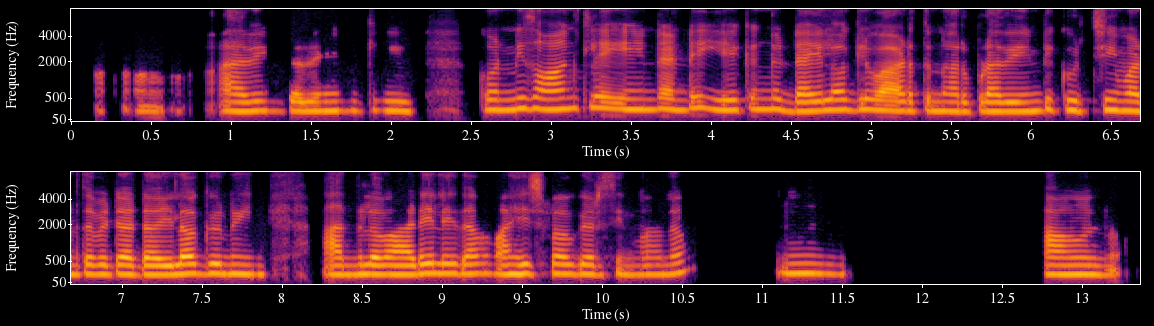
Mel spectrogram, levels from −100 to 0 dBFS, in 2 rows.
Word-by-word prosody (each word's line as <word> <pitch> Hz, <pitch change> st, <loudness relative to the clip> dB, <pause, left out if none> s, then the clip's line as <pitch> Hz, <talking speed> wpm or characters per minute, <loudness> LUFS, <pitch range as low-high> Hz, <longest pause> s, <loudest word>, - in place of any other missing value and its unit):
ఆ! -, -, -13 dB, 0.2 s
ఆ! -, -, -6 dB, 0.5 s
అది 200 Hz, 0 st, +1 dB
ఇంక 205 Hz, 0 st, -14 dB
దేనికి 210 Hz, +1 st, -4 dB, 0.6 s
కొన్ని, 235 Hz, +2 st, 0 dB
సాంగ్స్‌లో 255 Hz, +3 st, 0 dB, 0.2 s
ఏంటంటే, 240 Hz, +1 st, -2 dB, 0.2 s
ఏకంగా 240 Hz, +1 st, -3 dB
డైలాగులు 230 Hz, +3 st, +1 dB
వాడుతున్నారు. 205 Hz, -1 st, 0 dB
ఇప్పుడు 205 Hz, +1 st, +1 dB
అదేంటి 200 Hz, +3 st, 0 dB
కుర్చీ 220 Hz, +1 st, -1 dB
మడత 205 Hz, 0 st, +1 dB
బెట్టి 205 Hz, +1 st, +3 dB
ఆ -, -, +2 dB
డైలాగుని, 210 Hz, +2 st, +4 dB, 0.6 s
అందులో 200 Hz, +1 st, +3 dB
వాడేయి 200 Hz, +3 st, +4 dB
లేదా, 215 Hz, -1 st, +2 dB
'మహేష్ 205 Hz, +1 st, +2 dB
బాబు' 210 Hz, 0 st, +1 dB
గారి 200 Hz, -2 st, -1 dB
సినిమాలో. 200 Hz, +2 st, -3 dB, 0.7 s
హ్మ్. 220 Hz, -2 st, -2 dB, 1.3 s
అవును. 200 Hz, -1 st, +1 dB
210 Hz, 120 wpm, -22 LUFS, 200-225 Hz, 1.3 s, డైలాగుని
